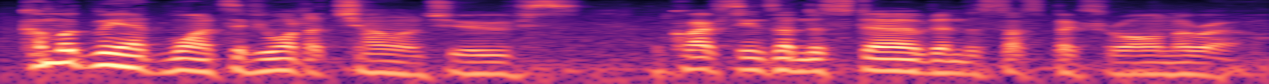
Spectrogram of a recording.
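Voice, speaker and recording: A man's voice: on the low side, moderate pace, close to an everyday voice. A man playing a harried, grumbling pony police inspector in an audio drama, exasperated but matter-of-fact. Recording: noisy, with heavy rain behind.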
